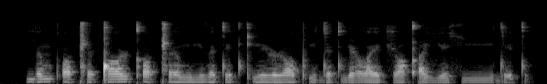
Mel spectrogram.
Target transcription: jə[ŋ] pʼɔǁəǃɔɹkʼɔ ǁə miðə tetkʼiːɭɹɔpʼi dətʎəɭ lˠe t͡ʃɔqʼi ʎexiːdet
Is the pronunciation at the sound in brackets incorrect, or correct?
incorrect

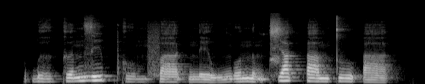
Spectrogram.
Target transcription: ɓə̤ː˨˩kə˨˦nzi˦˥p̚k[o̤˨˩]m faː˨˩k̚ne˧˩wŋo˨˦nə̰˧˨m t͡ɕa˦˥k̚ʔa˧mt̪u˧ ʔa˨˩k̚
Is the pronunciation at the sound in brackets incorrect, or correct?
correct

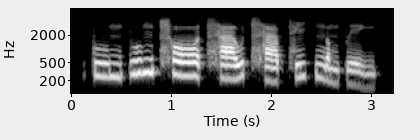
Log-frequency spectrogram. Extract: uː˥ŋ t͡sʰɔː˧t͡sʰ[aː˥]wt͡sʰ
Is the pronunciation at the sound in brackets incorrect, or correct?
incorrect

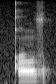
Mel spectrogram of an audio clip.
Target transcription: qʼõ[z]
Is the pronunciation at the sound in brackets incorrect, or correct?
correct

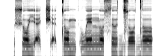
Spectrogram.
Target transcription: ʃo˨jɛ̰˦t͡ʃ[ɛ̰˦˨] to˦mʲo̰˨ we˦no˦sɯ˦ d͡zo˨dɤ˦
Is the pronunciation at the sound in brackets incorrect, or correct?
correct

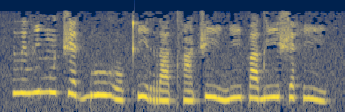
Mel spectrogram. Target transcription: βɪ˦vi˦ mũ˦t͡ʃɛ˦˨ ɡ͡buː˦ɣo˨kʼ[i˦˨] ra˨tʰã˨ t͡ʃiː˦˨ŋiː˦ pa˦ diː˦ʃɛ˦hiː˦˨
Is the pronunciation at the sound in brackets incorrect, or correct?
correct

